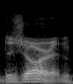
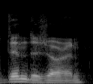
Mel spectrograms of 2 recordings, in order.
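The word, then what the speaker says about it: Din Djarin: decommissioned Mandalorian hunter and he mispronounces the name actually just as the last name do Joran we know the full name now is Dinda Joran this is de Joren hey says he probably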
